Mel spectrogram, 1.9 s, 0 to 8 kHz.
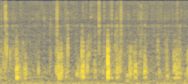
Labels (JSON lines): {"label": "biophony, sea urchins (Echinidae)", "recorder": "SoundTrap 600 or HydroMoth"}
